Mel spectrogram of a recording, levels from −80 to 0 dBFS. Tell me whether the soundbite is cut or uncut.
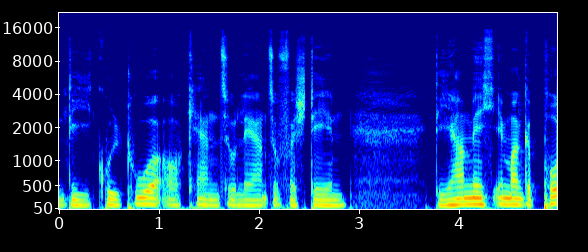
cut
